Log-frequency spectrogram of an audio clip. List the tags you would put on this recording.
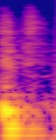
Sound effects > Objects / House appliances
carry clang garden lid pour spill tip

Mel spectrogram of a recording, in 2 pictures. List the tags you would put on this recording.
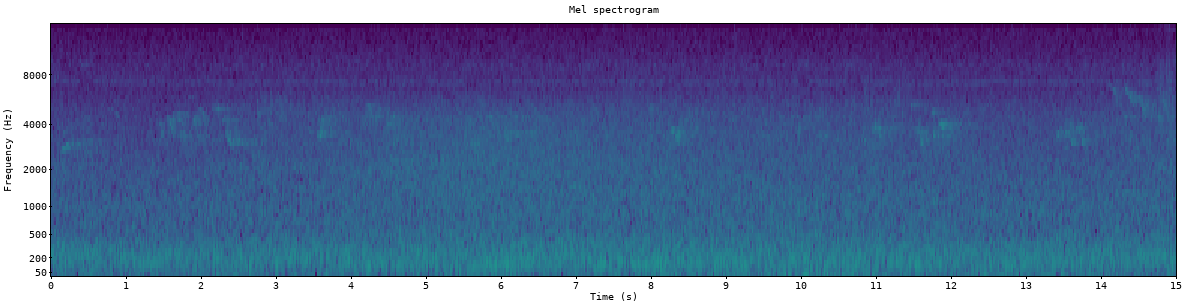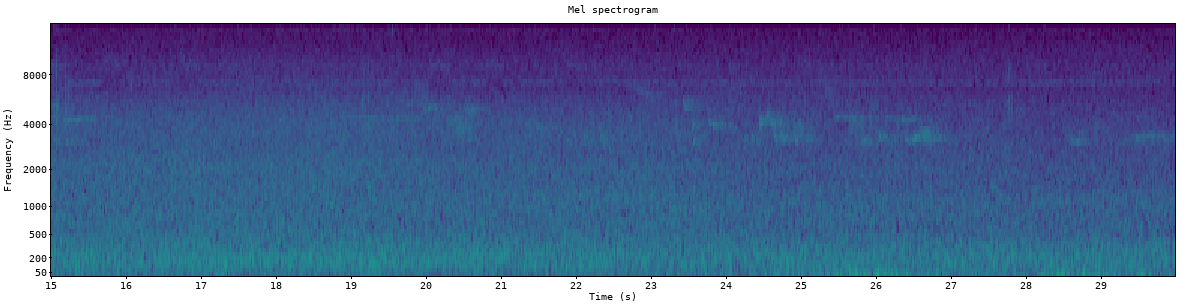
Soundscapes > Nature
raspberry-pi natural-soundscape nature field-recording

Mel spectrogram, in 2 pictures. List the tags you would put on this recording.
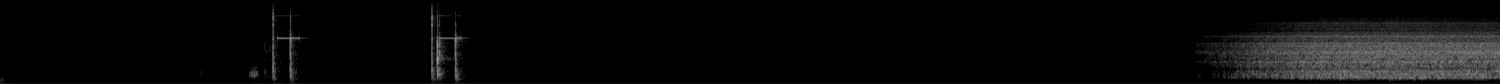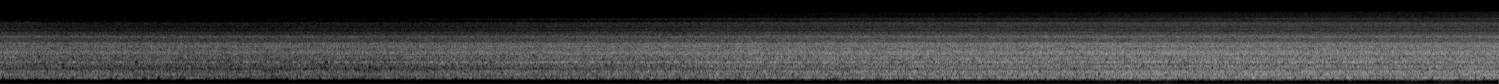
Sound effects > Objects / House appliances
kettle sfx boil switch water bubble bubbling boiling

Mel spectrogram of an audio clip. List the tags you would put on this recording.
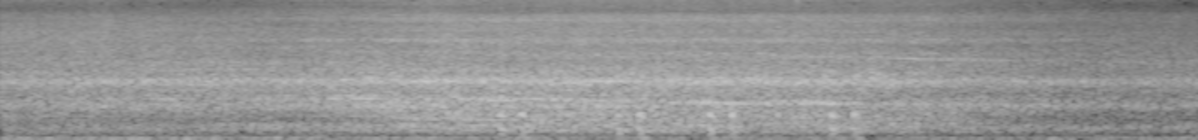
Soundscapes > Urban
Drive-by field-recording Tram

